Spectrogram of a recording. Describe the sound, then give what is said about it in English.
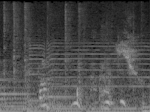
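A dog gives a series of short, high yips and whiny cries, several in quick succession, moderately loud over a steady background hum. “That's your damn dog.”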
